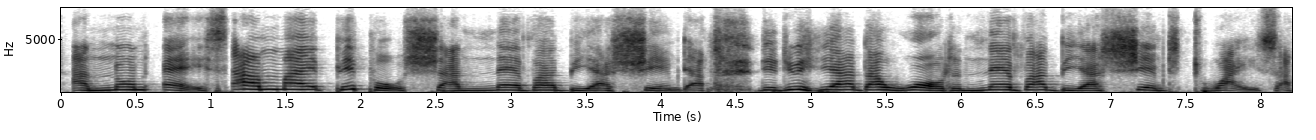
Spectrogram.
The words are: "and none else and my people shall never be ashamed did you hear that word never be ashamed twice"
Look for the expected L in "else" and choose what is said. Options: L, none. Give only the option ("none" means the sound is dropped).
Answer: none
